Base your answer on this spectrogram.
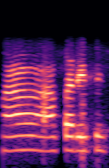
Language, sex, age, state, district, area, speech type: Kannada, female, 45-60, Karnataka, Chitradurga, urban, conversation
